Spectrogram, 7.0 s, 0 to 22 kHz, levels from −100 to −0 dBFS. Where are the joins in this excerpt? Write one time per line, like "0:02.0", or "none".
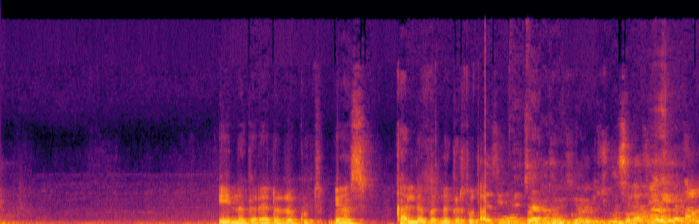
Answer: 0:04.9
